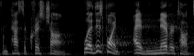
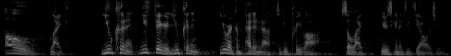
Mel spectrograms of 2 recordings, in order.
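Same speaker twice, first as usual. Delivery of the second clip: softer, lower, sinking voice; quiet judgement; 5 semitones lower, 5 dB quieter than usual. Retold or imitated. School friends doubting his competence, subdued judgement. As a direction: imitate friends letting him down quietly.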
